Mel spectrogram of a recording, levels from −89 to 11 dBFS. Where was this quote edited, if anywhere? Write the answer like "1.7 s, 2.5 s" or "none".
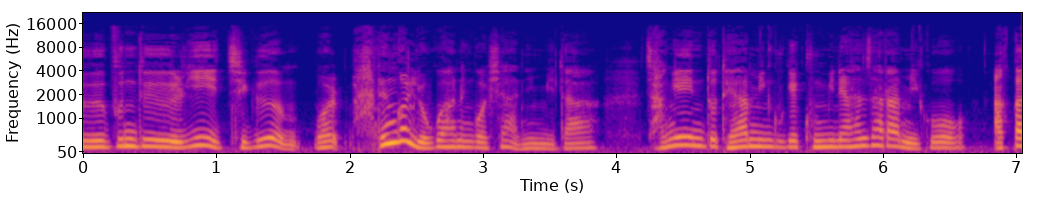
none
